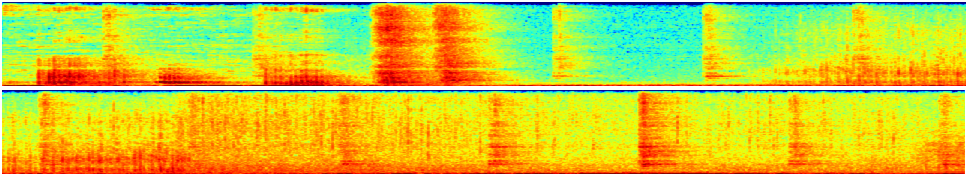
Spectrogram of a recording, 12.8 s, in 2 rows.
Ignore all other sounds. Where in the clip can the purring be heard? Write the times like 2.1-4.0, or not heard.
0.0-2.1.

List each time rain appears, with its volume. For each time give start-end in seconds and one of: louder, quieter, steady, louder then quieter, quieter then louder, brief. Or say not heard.
5.0-12.8 louder then quieter.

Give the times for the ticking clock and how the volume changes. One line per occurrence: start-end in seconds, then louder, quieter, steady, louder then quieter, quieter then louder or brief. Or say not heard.
0.0-12.8 louder.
